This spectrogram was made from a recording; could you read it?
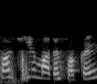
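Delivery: furious, angry outburst with cursing. Answering a returned phone call with an insult: angry.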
